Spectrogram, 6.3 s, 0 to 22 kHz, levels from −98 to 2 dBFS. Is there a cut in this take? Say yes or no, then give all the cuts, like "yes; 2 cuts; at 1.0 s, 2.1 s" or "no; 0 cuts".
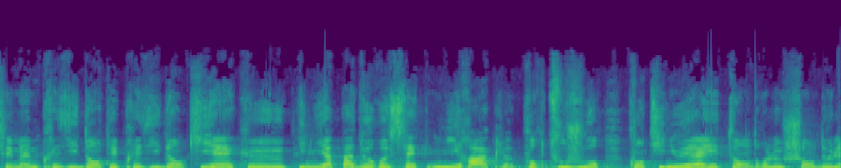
no; 0 cuts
